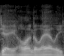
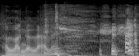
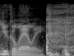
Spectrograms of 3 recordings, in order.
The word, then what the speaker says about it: Uiagalelei: DJ Uiagalelei? Wait, you guys say it. Uiagalelei, you know? Oh, Uiagalelei? I can't remember. It's He was closer. It's Yeah. not ukulele. Uiagalelei. It's not that.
